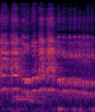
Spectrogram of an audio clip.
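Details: A captive Crested Caracara calls excitedly from behind a door as food is about to arrive: harsh, raspy, high-pitched calls in a quick, uneven burst, with faint room noise behind.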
